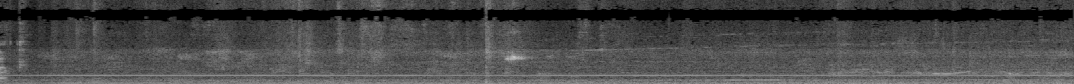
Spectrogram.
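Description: SEPTA electric commuter train running at speed, heard from inside the cab: a steady low rumble of wheels on rail. A thin, steady high whine runs through it.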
